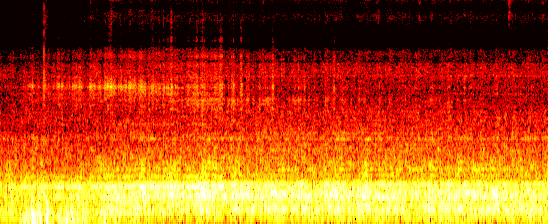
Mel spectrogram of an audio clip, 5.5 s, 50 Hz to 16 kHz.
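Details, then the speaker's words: 56-inch Dayton/Sanyo industrial ceiling fan at high speed: constant raspy rumble under a steady mid-pitched whine that gets louder as it speeds up; worn motor bearings, awaiting replacement. "Excited to get new bearings in this thing, because I'd really like to get a chance to hear the motor on this without the bearing noise, because it has a really notable loud whine to it as it speeds up."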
